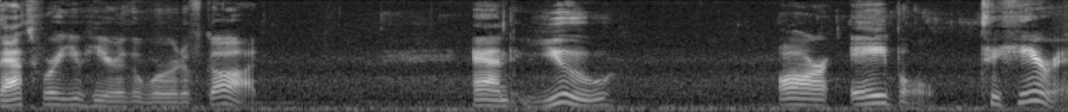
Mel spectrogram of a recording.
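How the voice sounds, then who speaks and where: A man's very slow speech with long, frequent pauses, big swings in loudness and audible room echo. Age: 70s. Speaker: spiritual teacher. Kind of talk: spiritual talk. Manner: casual, halting.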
